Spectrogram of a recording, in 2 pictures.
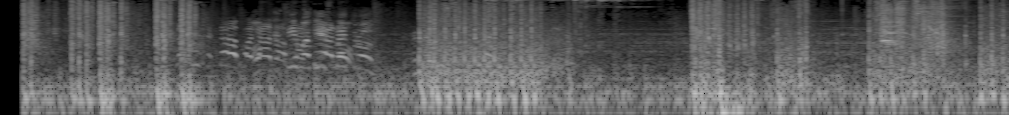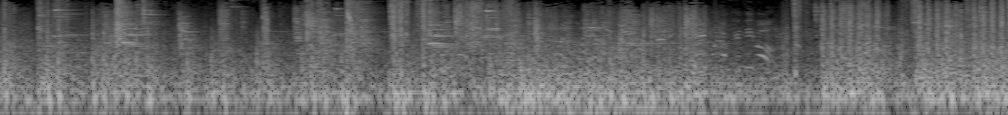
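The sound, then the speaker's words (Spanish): Rapid bursts of Call of Duty video game gunfire fill the scene, with sustained automatic fire, sharp single shots and occasional heavy thuds, loud throughout with no pauses. “Para que disfruten lo bien que suena este juego, detallen este soundplay.”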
